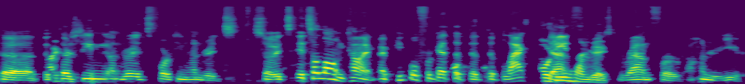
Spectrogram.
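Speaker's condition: No condition

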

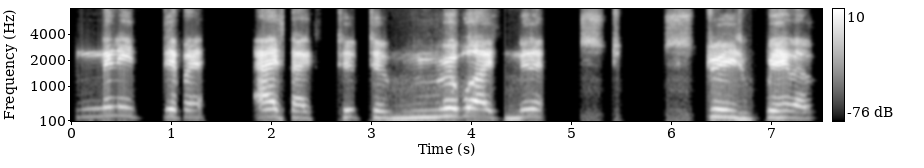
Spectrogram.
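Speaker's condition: Cerebral palsy; wheelchair user

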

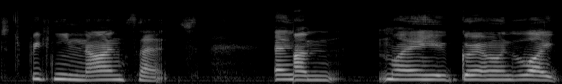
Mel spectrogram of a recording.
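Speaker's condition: Spastic cerebral palsy; mixed type, mostly spastic

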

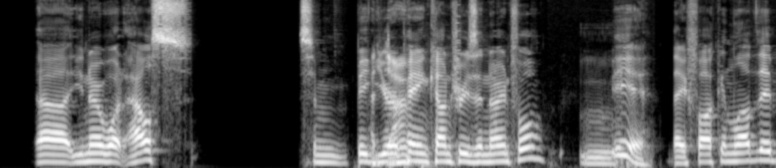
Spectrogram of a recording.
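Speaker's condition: No condition

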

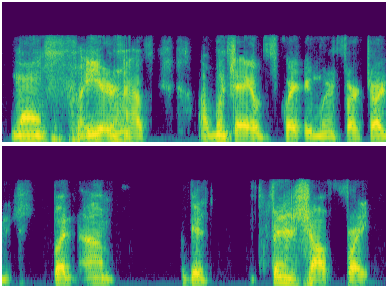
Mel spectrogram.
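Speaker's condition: Stroke; voice altered since stroke, lasting effect

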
